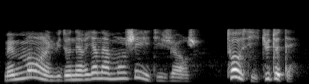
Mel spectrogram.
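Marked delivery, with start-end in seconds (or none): 0.1-1.5 high, louder whine of protest. Acted. George defending himself to his mother, protesting. 2.3-3.0 high, loud snap; angry silencing. Acted. Mother cutting George off, angry silencing.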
